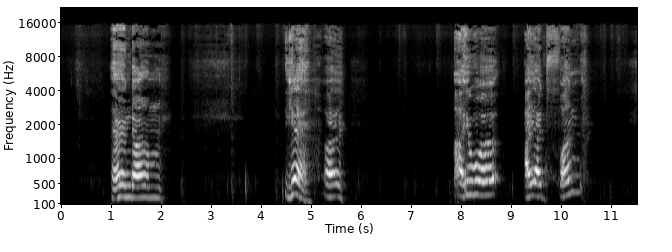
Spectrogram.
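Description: A man sings loudly in short, drawn-out phrases close by.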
